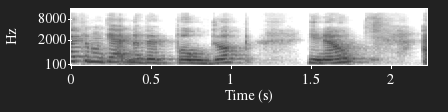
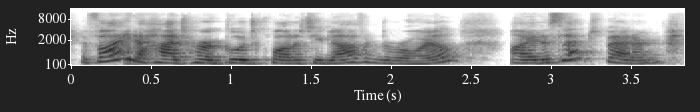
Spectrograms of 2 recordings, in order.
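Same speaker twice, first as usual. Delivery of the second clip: normal talking voice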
